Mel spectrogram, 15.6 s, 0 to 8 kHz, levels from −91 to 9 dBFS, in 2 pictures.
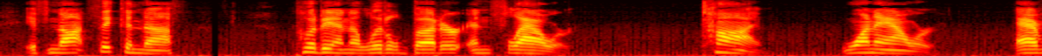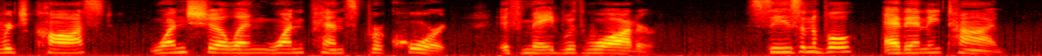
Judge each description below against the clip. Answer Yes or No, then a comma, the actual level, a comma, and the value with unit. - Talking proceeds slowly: Yes, slow, 105 wpm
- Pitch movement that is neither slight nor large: No, narrow, 2.3 semitones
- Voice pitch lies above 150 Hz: Yes, medium, 185 Hz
